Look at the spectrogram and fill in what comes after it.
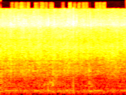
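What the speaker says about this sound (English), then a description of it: "Okay, so I'm throwing in the ladyfingers now." Okra (ladyfingers) and onions stir-frying over high heat in a pan, a loud, continuous dense sizzle with no talking.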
